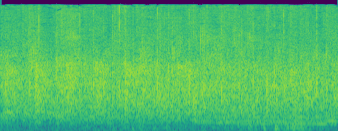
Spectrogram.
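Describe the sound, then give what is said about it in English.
A standing audience claps together in praise, producing dense, steady applause with no pause across the whole stretch. “Let's stand together and give him a hand clap of praise, would you?”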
